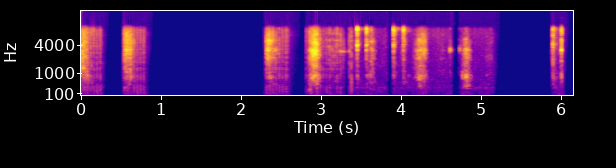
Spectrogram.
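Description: Short bursts of rustling and scraping through a video-call participant's microphone, a brief one at the start, a longer cluster from a little after two seconds in to about five, and a last short one near the end. Between the bursts the sound drops to dead silence, as the call's noise suppression cuts the microphone off.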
